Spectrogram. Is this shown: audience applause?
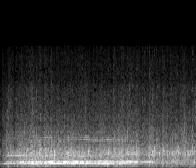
yes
